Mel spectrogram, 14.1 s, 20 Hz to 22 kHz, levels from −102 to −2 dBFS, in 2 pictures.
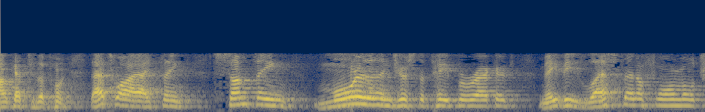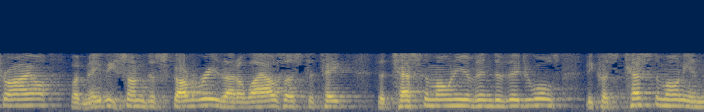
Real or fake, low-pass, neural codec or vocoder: real; 3.6 kHz; none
